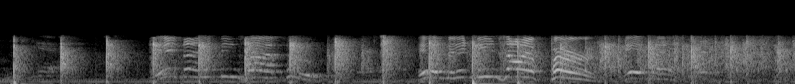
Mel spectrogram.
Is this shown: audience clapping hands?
yes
